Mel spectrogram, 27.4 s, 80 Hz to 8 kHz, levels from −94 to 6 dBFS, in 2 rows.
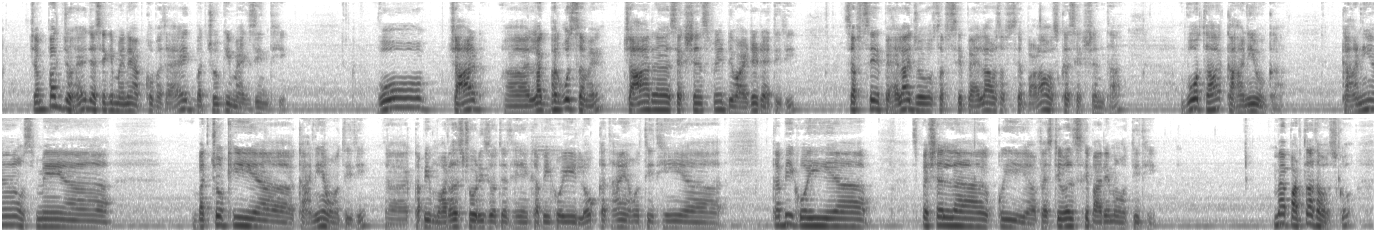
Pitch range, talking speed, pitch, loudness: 100-155 Hz, 155 wpm, 130 Hz, -26 LUFS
